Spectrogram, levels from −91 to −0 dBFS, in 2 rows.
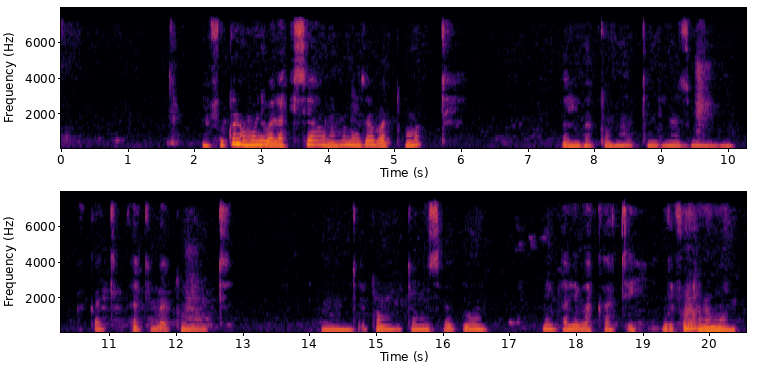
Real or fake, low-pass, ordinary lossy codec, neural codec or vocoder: real; 7.2 kHz; AAC, 32 kbps; none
